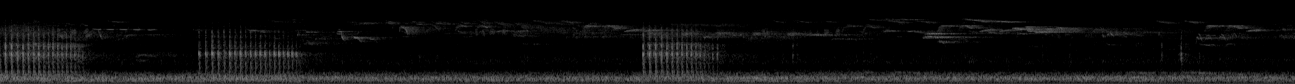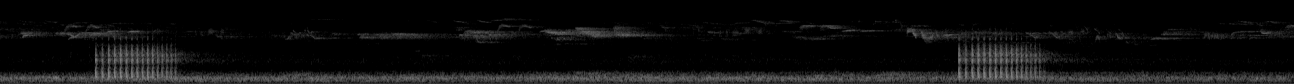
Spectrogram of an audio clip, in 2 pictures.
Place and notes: Pamber Forest Nature Reserve, Silchester UK - Greater Spotted Woodpeckers drumming
There is talk of Lesser Spotted Woodpeckers in this location, ( I didn't see one). I spent the second of two mornings in this wonderful wood listening to Greater Spotted Woodpeckers drumming, it is their time I think. Sony M10 inside a parabolic reflector, an unedited recording including me making adjustments and rustling about.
